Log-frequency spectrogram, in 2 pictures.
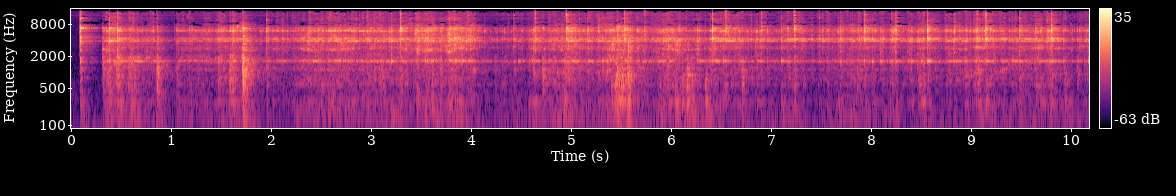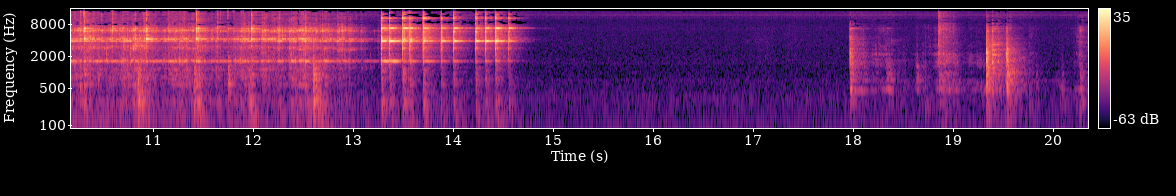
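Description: A cocktail with sweet red vermouth is stirred with ice in a mixing glass until well chilled: steady rattling and clinking for about thirteen seconds, then a brief louder clatter, a pause, and a few final light clinks.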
